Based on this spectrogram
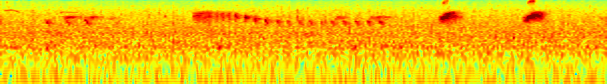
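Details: Kapas tembak recorded as training song for other birds: separate short high phrases, a descending run of quick notes, and two loud sharp chirps near the end, over a quieter hiss.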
